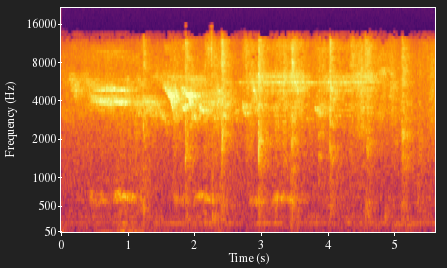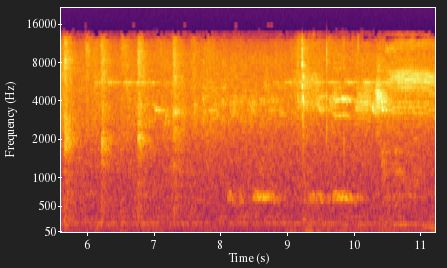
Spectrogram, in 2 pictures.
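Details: Pet common hill myna kept indoors, recorded May 2015, trying hard to talk with its owner; repeated clicking and ticking notes with short whistled tones, high and mid-pitched, about once a second, over steady low hum.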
